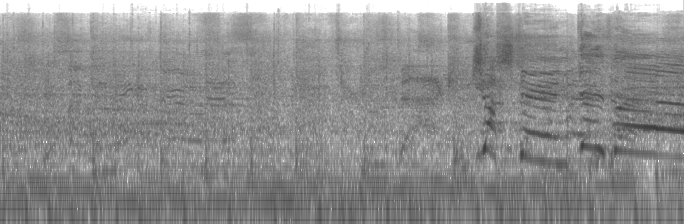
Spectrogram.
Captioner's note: crowd cheering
